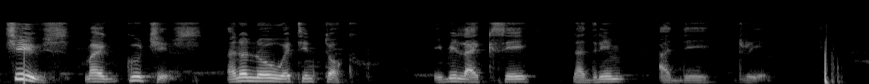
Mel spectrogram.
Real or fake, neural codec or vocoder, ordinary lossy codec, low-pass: real; none; MP3, 48 kbps; 7.2 kHz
